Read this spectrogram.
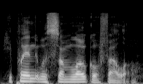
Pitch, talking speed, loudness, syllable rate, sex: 110 Hz, 290 wpm, -17 LUFS, 7.5 syllables/s, male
